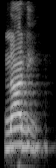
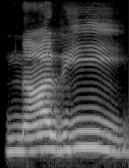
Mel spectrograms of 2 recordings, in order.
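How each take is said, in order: First: नारी quick, with a short final i; short-i error. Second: नारी very slow, both vowels stretched; drawn-out "naa-reeee"; long ī. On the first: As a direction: say नारी wrongly as a quick "nari". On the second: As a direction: hold the final ee of नारी. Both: Shown as a demonstration. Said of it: "बड़ी की मात्रा".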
